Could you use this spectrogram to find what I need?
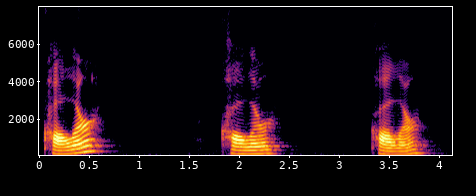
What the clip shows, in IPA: kɑlər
